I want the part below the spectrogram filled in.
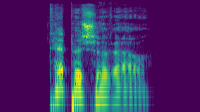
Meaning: inflection of täppisch: 1. strong/mixed nominative masculine singular comparative degree 2. strong genitive/dative feminine singular comparative degree 3. strong genitive plural comparative degree
- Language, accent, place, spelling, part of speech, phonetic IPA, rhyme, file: German, Germany, Berlin, täppischerer, adjective, [ˈtɛpɪʃəʁɐ], -ɛpɪʃəʁɐ, De-täppischerer.ogg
